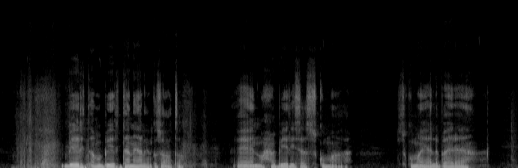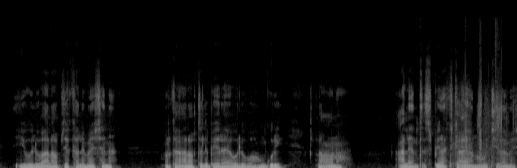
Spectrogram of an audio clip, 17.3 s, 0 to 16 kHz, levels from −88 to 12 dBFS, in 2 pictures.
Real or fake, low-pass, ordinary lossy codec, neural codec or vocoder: real; 14.4 kHz; none; none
